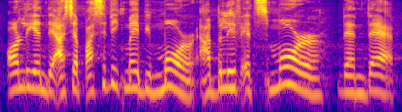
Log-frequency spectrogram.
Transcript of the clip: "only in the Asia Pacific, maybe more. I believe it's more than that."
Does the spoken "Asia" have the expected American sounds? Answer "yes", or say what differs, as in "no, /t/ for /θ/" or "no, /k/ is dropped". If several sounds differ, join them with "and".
no, /s/ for /ʒ/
